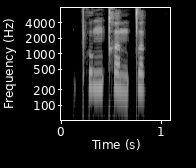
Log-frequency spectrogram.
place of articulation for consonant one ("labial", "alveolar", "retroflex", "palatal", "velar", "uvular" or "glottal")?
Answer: labial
